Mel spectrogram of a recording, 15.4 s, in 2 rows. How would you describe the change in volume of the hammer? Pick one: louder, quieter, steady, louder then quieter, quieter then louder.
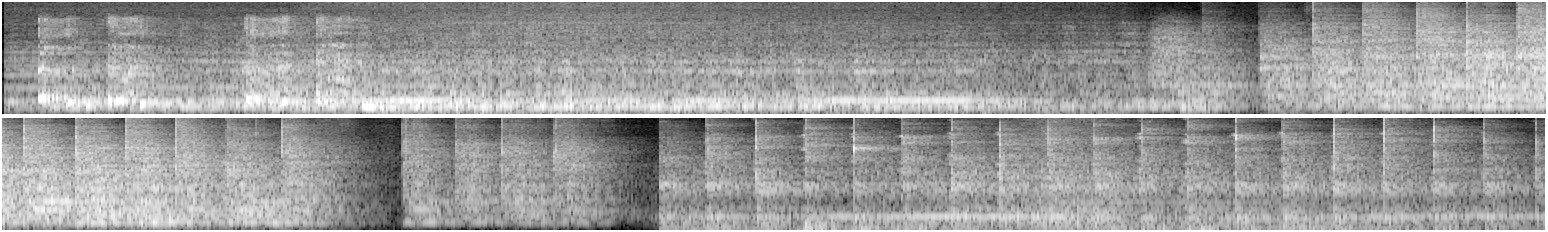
quieter.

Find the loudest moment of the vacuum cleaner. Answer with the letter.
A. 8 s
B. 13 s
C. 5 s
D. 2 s
D.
